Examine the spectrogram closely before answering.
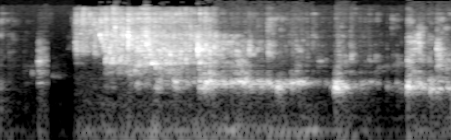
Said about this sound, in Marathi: याला दोन तीन पाण्याने स्वच्छ धुवून घ्यायचं आहे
